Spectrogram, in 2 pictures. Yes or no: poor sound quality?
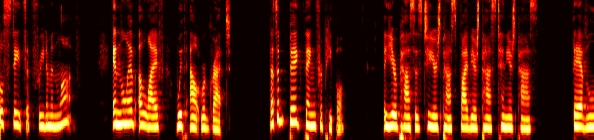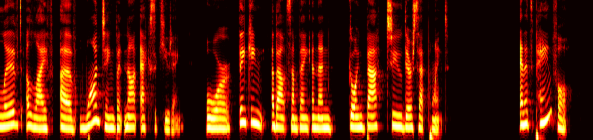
no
